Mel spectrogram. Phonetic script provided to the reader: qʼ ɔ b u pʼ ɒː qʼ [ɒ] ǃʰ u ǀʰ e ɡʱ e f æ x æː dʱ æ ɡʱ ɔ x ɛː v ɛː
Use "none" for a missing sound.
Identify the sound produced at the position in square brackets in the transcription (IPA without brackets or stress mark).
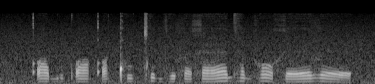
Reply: ɒ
